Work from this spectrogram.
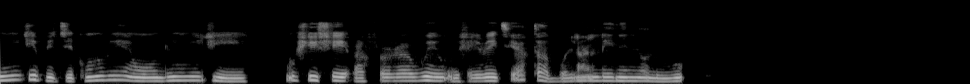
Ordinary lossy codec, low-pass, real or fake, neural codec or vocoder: none; 7.2 kHz; fake; codec, 16 kHz, 4 kbps, X-Codec, WavLM features, trained on Multilingual LibriSpeech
